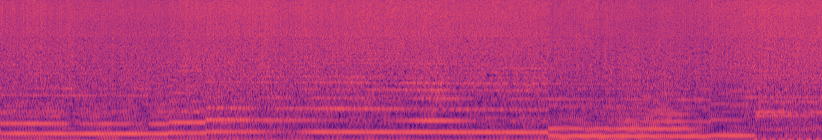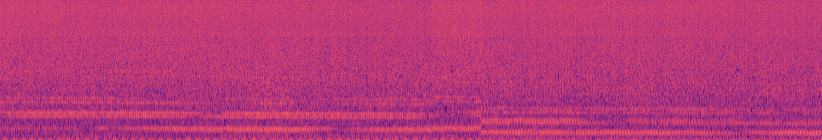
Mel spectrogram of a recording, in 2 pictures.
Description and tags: A Sick Piano
romance, ambient, broken, hard, scrape, piano, summer, scape, processed, rythm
